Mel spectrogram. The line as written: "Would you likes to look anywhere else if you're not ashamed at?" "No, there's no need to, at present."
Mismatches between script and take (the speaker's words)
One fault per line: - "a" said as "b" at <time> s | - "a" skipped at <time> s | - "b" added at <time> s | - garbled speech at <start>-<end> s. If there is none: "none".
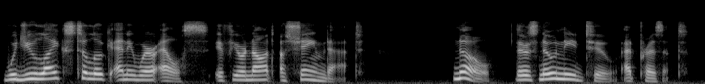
none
